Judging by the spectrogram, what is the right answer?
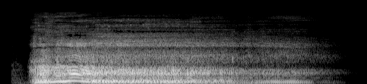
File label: anger; Chaos Knight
